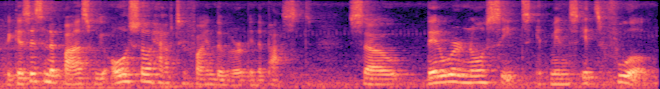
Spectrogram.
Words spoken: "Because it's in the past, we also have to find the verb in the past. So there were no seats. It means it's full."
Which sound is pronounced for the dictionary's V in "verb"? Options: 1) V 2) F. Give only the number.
1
